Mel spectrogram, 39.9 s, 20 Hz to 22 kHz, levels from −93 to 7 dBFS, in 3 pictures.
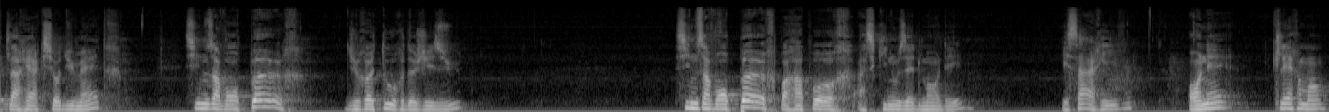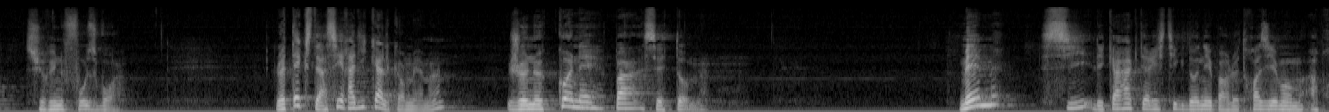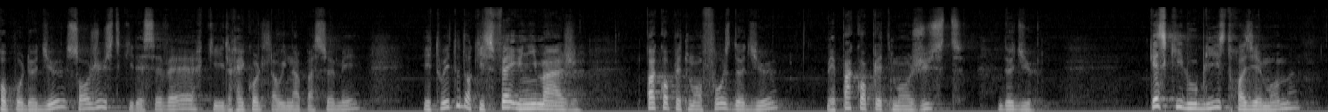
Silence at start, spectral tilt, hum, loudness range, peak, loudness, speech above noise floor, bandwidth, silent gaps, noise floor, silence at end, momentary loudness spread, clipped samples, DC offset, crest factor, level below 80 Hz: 0 s; -6 dB/octave; 50 Hz at -55 dBFS; 7 LU; -8 dBFS; -30 LUFS; 33 dB; 16.5 kHz; none; -62 dBFS; 0.3 s; 15 LU; under 0.1%; 0.5%; 22 dB; -54 dBFS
